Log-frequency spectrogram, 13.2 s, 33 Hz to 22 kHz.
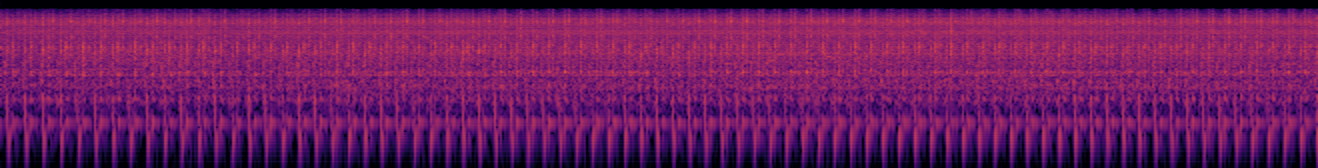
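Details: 1949 Petter A1 air-cooled single-cylinder stationary engine driving a homemade generator: a slow, steady thump about three beats a second under a clattery top end; even beat, normal running.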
